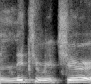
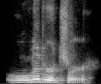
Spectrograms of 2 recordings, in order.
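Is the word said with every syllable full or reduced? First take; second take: full; reduced. First: Every syllable is pronounced clearly and fully. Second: Some syllables are squeezed together and dropped. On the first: It sounds fancy and educated. "I say all the syllables in the word" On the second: It sounds like everyday Midwestern speech. "instead of"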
